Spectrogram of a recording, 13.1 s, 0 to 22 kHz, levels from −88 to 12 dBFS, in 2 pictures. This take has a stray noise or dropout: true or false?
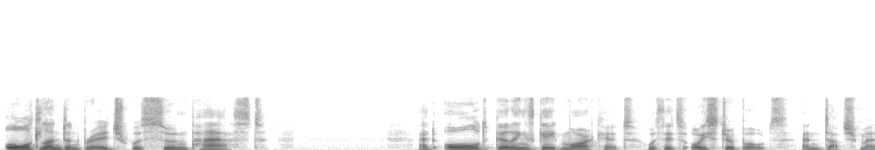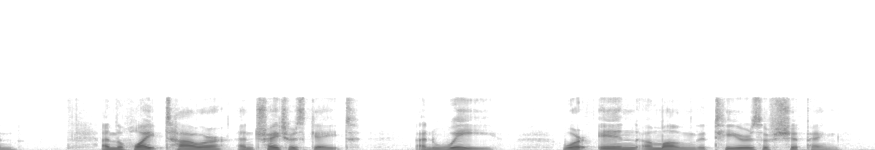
false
